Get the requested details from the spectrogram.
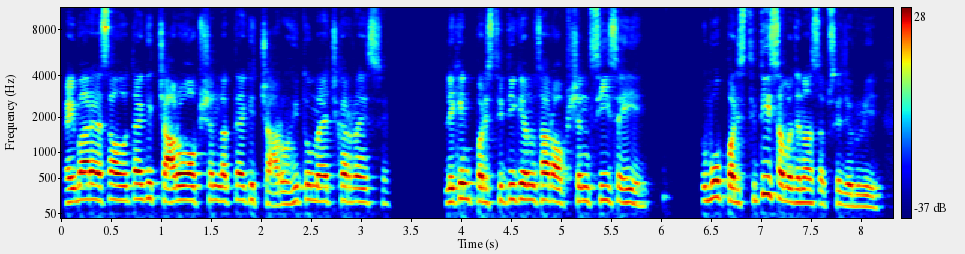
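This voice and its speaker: A man's voice: sits high, brisk, warm tone. A male teacher with a Hindi accent gives exam advice to students in an encouraging tone. He keeps checking in with them through a repeated "theek hai na". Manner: encouraging, repeats "ठीक है ना" often.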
